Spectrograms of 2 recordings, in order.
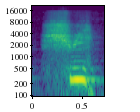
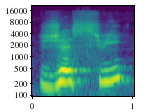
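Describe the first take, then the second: First: The vowel of je is dropped entirely. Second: The vowel of je is fully pronounced.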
